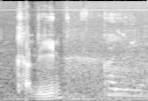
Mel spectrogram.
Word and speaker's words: Kalin: you want that's my first name and Colleen is my yeah that's my first name and my second name is my family name is Colleen yeah it's like Nepali names for me are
